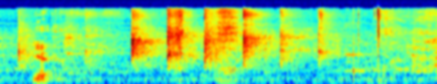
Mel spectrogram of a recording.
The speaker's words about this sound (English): My wife clapping way too loud, amen?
